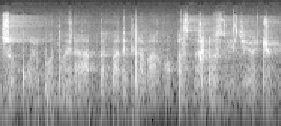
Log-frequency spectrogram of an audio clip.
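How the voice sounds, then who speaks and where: The whisper unfolds fairly slowly, with noticeable noise in the background. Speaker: ASMR creator. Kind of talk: read story. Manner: whispered.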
